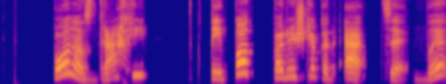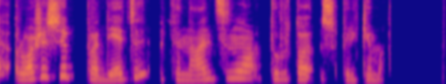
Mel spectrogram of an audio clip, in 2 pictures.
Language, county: Lithuanian, Vilnius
